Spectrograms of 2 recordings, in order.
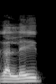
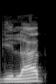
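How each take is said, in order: First: The last syllable is said with an 'ei' vowel. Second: The last syllable is said with a plain 'a' vowel. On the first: This is the form used at the end of a verse. "a Galeid porque está apareciendo al final del verso" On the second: This is the ordinary form of the name. "cambia la pronunciación de Gilad"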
